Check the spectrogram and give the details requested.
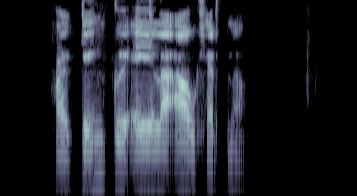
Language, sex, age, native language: Icelandic, male, 20-29, Icelandic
